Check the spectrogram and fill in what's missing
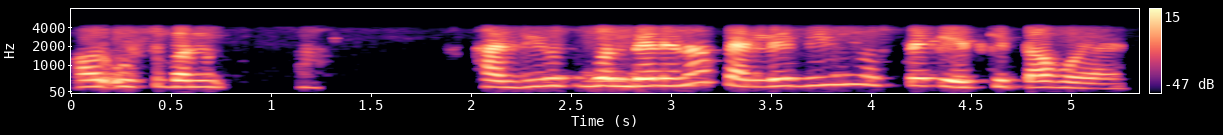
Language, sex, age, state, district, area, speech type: Punjabi, female, 30-45, Punjab, Ludhiana, urban, conversation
